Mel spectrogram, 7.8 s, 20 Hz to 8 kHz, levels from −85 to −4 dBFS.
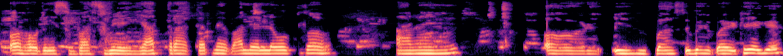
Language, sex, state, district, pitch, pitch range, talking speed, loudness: Hindi, male, Bihar, Begusarai, 170 Hz, 165-185 Hz, 140 wpm, -13 LUFS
